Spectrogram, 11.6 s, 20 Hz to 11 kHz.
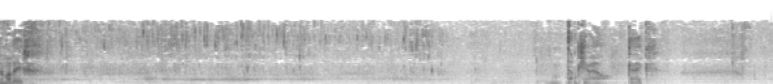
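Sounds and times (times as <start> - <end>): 
speech: 0.0 - 0.7, 8.8 - 10.0
stream of water pouring from a height into a container: 0.0 - 8.0.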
